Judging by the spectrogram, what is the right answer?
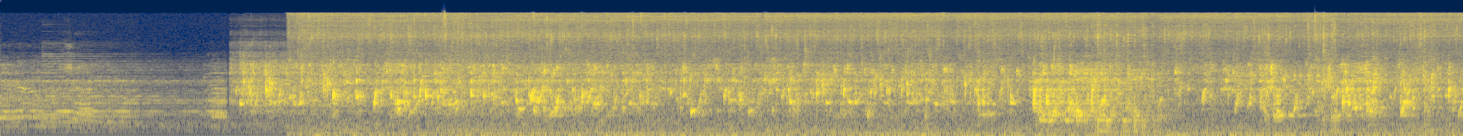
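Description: Tap water running into a stainless-steel sink and splashing over hands scrubbing a crab clean under the stream. It starts about two seconds in, after the tail of faint background music.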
